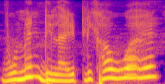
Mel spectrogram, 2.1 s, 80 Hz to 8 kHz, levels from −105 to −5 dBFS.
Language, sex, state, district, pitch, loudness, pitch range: Hindi, female, Uttar Pradesh, Lucknow, 280 Hz, -13 LUFS, 225-320 Hz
